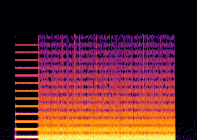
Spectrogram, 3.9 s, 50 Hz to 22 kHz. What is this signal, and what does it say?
POCSAG pager data (1200 baud), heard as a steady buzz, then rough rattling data.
